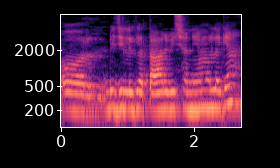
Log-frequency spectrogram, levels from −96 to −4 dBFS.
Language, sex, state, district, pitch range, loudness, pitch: Garhwali, female, Uttarakhand, Tehri Garhwal, 195-210 Hz, -28 LUFS, 200 Hz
